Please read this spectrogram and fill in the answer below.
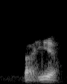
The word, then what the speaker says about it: Bahia: Is it Bahia? – Bahia, yeah. – The Brazilian, Bahia. Yep. – Bahia, Brazil. It is a 6x50 Toro featuring a Brazilian Maduro wrapper, Nicaraguan binder, and Nicaraguan filler.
